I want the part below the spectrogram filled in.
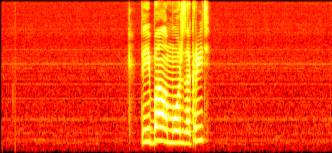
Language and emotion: Russian, angry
